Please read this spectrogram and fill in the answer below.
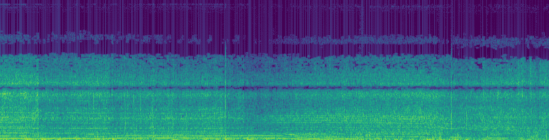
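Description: Radio-controlled electric speedboat running, a steady motor whine that wavers up and down in pitch, then falls lower over the last few seconds as the boat slows, over a low rumble.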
